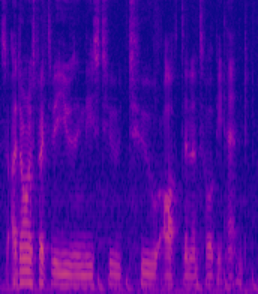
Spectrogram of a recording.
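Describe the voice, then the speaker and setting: A man speaks with music playing in the background. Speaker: gaming youtuber. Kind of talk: gameplay commentary. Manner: fast; frequent fillers.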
